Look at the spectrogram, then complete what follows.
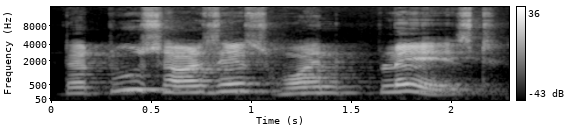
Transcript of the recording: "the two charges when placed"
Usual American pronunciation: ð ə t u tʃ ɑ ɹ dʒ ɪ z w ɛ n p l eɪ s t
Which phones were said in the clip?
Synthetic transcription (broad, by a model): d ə t u s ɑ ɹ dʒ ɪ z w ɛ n p l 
